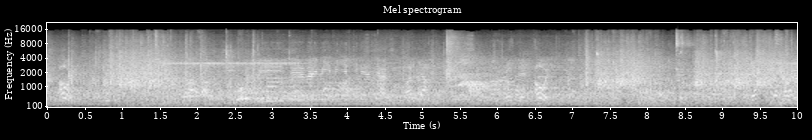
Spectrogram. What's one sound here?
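A crowd cheers and claps in a large echoing hall.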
